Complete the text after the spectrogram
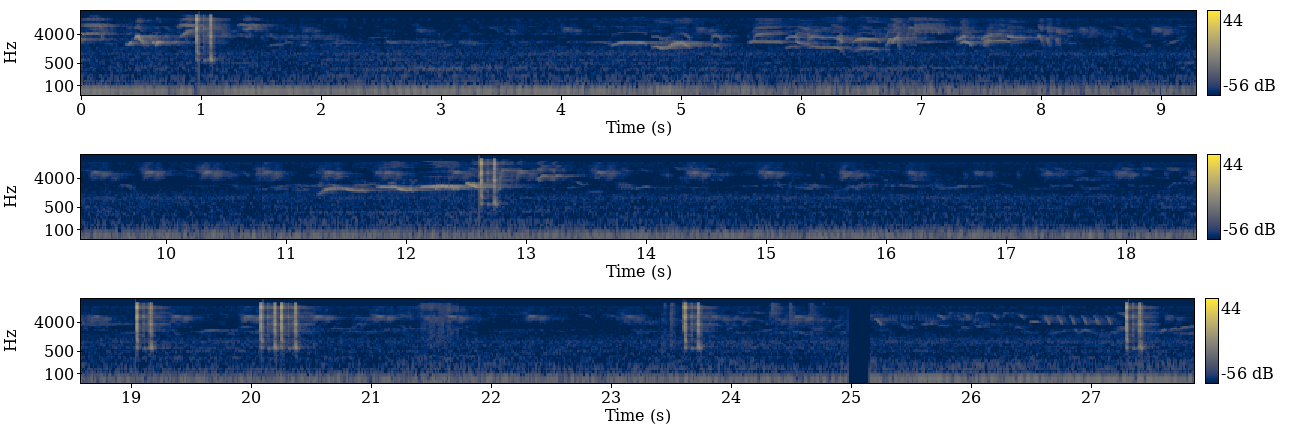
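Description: Short sharp interface clicks sound now and then.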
